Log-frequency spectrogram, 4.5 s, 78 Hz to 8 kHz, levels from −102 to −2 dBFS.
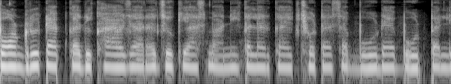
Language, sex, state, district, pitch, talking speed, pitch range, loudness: Hindi, female, Odisha, Nuapada, 200 Hz, 265 wpm, 195-210 Hz, -25 LUFS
